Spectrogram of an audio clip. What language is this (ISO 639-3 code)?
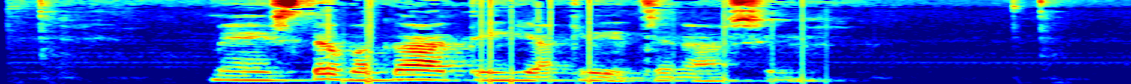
lav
